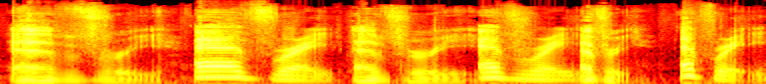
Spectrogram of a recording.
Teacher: 都会有一个震动 vry 的这个音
